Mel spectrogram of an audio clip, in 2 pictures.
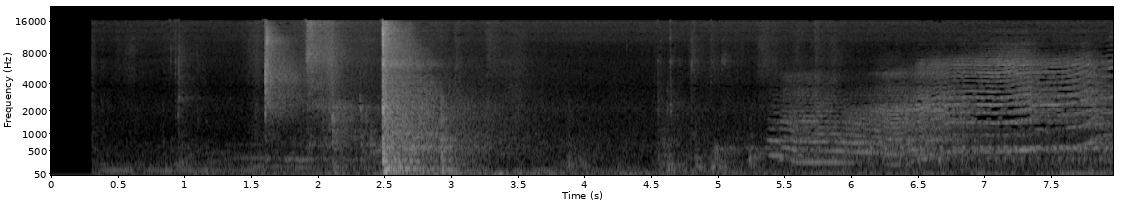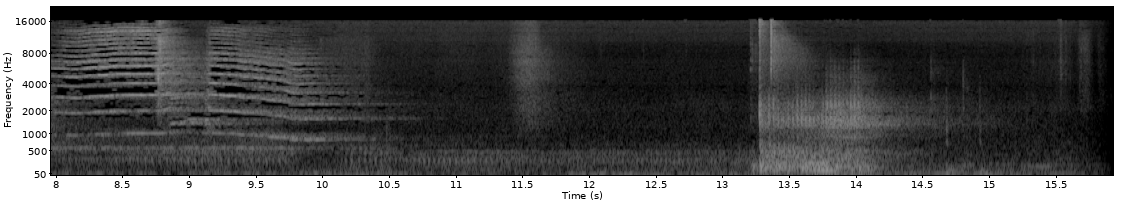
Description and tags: An old creaky which I opened and closed creakily.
